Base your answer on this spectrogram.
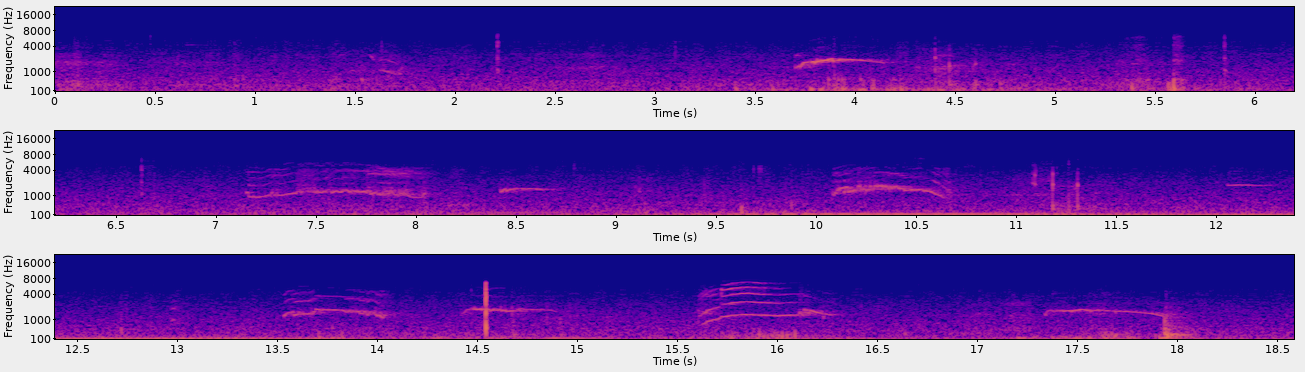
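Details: Kittens at two weeks of age, just beginning to see, hear and walk, utter scattered high mews, some rising then falling with buzzy overtones, spaced a few seconds apart over a low rumbling background.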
